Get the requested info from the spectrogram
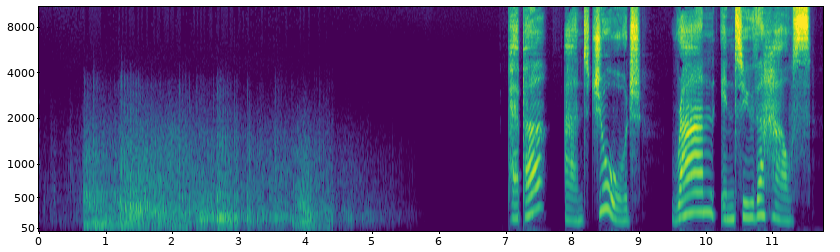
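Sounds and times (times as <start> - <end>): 
thunder rumbling: 0.0 - 5.6
speech: 7.1 - 11.6.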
